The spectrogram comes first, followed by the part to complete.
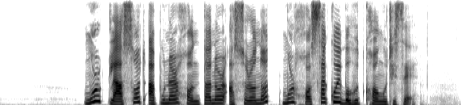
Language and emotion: Assamese, angry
